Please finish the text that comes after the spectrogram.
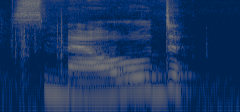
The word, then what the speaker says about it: smelled: next one l smell do we say ed smell it no way remember when e and d are together sometimes they just make a d sound we don't hear that e so this word says l smelled smelled we'll do one more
